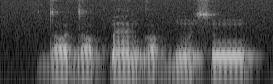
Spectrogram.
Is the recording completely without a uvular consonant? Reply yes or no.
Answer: yes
